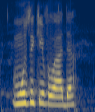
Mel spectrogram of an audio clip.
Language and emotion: Russian, neutral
